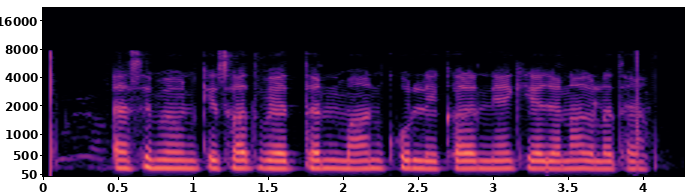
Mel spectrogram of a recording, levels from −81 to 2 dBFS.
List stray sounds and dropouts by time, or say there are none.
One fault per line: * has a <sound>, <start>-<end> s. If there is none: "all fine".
all fine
